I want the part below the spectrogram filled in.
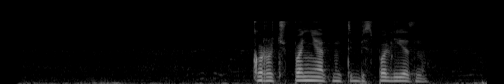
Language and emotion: Russian, angry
